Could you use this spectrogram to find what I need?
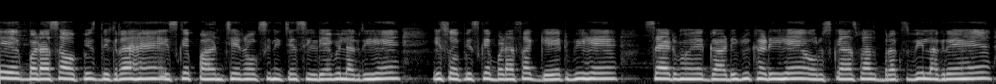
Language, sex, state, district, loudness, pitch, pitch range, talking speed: Hindi, female, Rajasthan, Churu, -17 LUFS, 250 Hz, 240-260 Hz, 240 wpm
